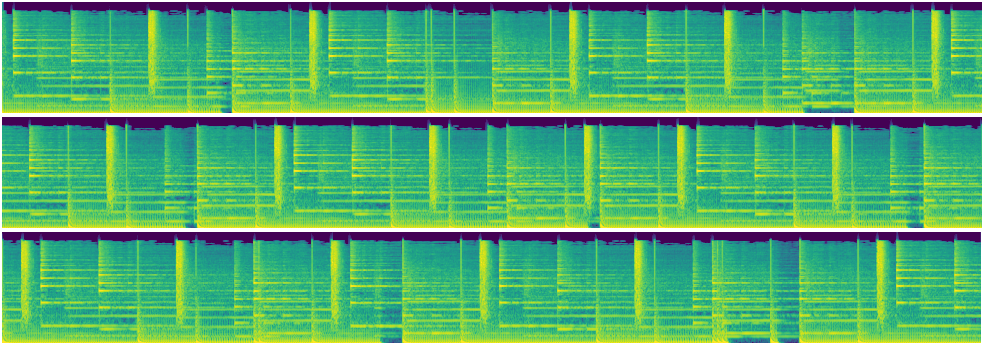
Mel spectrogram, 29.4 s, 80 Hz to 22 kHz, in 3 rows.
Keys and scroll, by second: 13.5 ctrl+c, 13.8 ctrl+b.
